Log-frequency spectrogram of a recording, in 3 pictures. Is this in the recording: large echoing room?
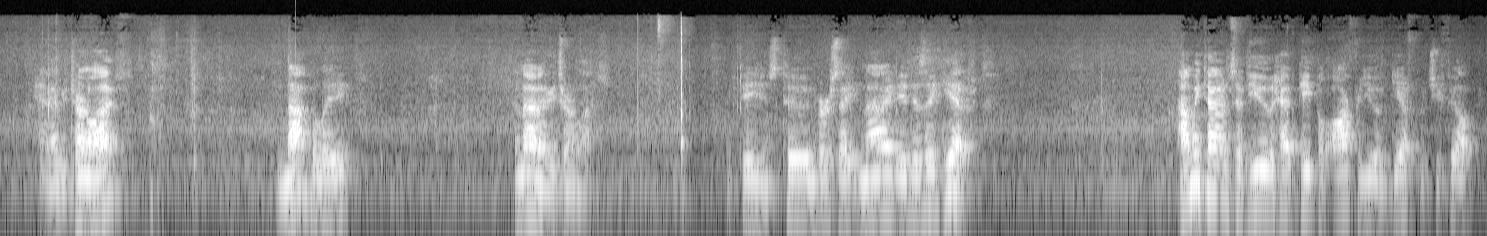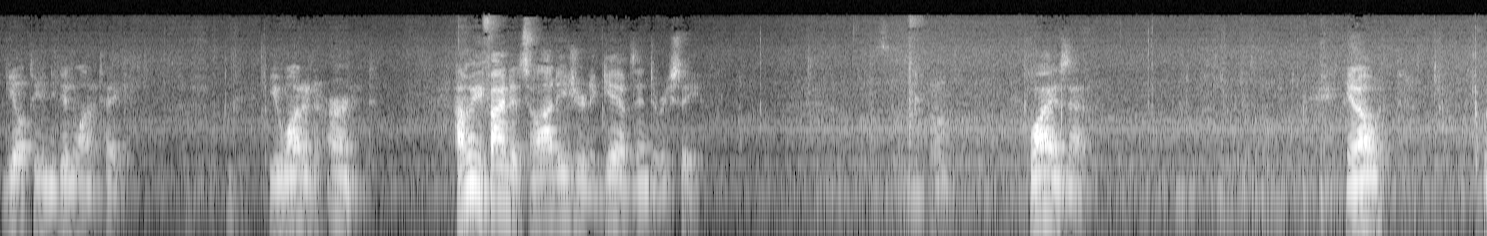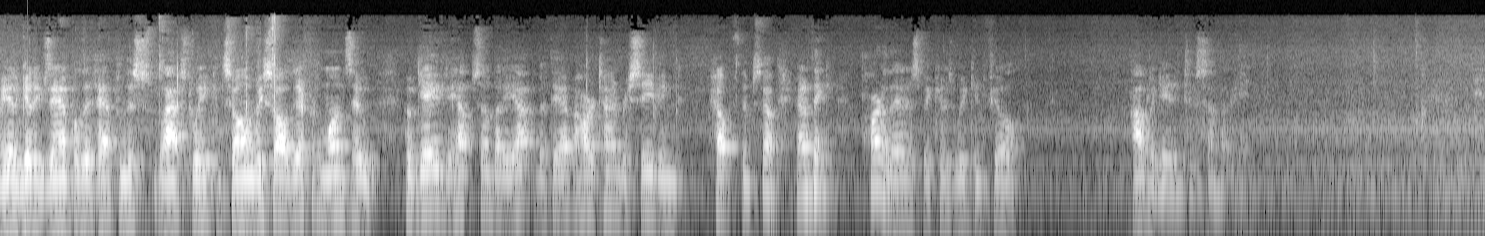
yes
